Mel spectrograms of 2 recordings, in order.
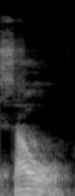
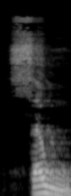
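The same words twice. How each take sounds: First: The vowel is said with unrounded lips. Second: The vowel is said with rounded lips. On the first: The speaker calls it wrong. "jangan dibaca saw" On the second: The speaker calls it right. "saw monyong"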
